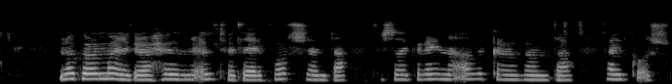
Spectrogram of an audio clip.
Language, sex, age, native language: Icelandic, female, 30-39, Icelandic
